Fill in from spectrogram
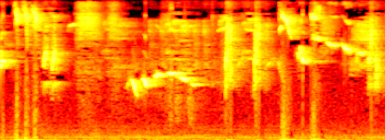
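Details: Hill blue flycatcher lure recording, used to draw in wild birds: sharp high chips and trills, then a long sliding whistle that drops in pitch, followed by more bright, quick warbled phrases.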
